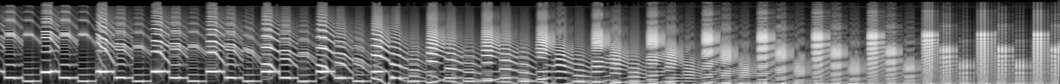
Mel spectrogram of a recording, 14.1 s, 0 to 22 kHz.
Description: Erica Synths Pico System 3 FM

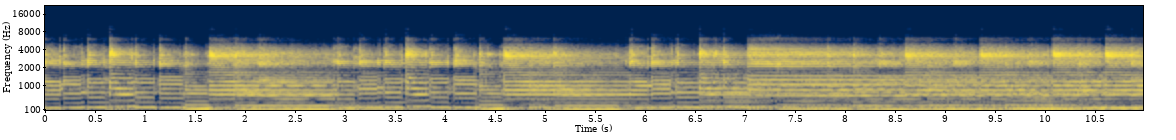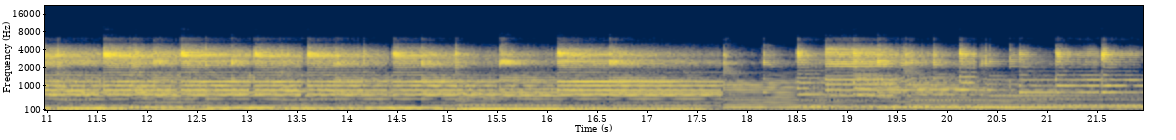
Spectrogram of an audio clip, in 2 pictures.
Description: Single Coil Mode; Walrus Audio Ages

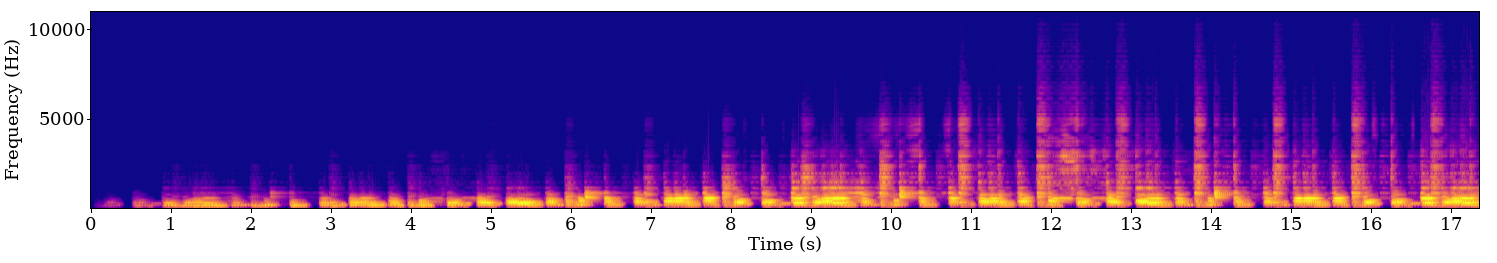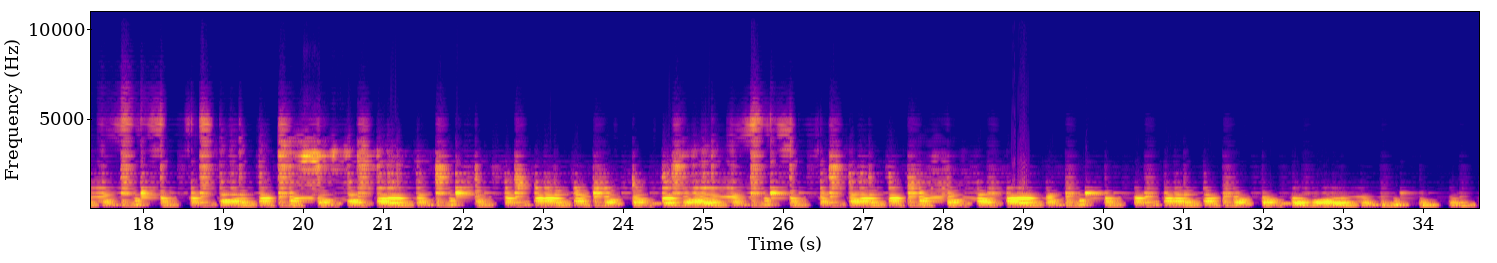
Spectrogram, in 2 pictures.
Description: line in drumloop; micro freak

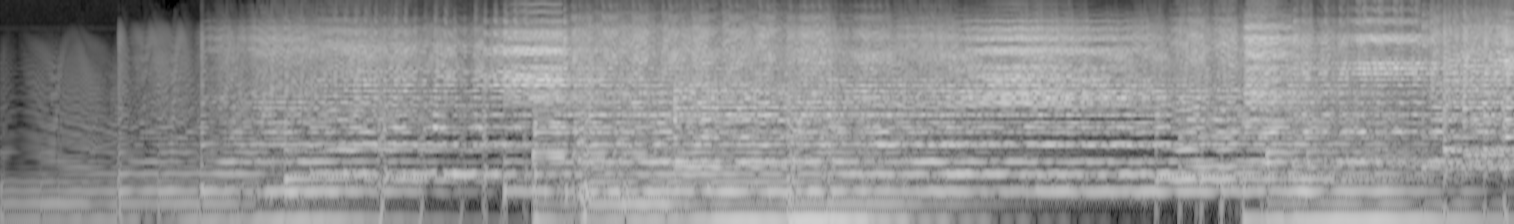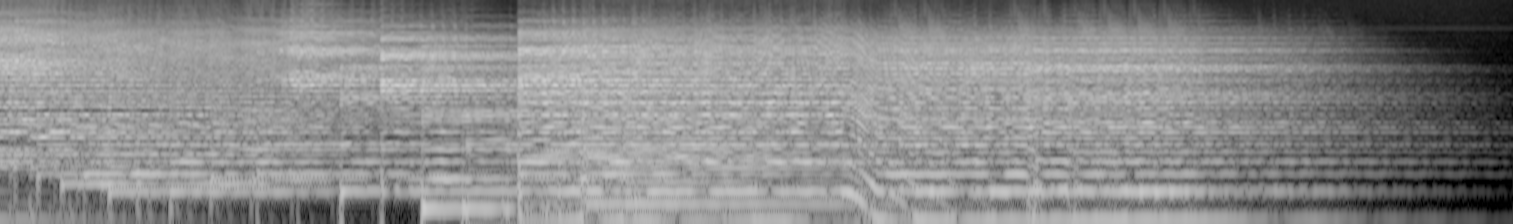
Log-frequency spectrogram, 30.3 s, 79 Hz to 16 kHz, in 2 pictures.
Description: Mixed FM; Groove Synthesis 3rd

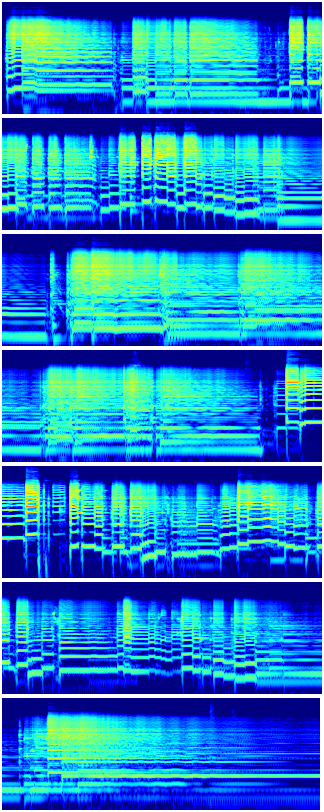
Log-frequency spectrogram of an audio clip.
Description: smooth tube

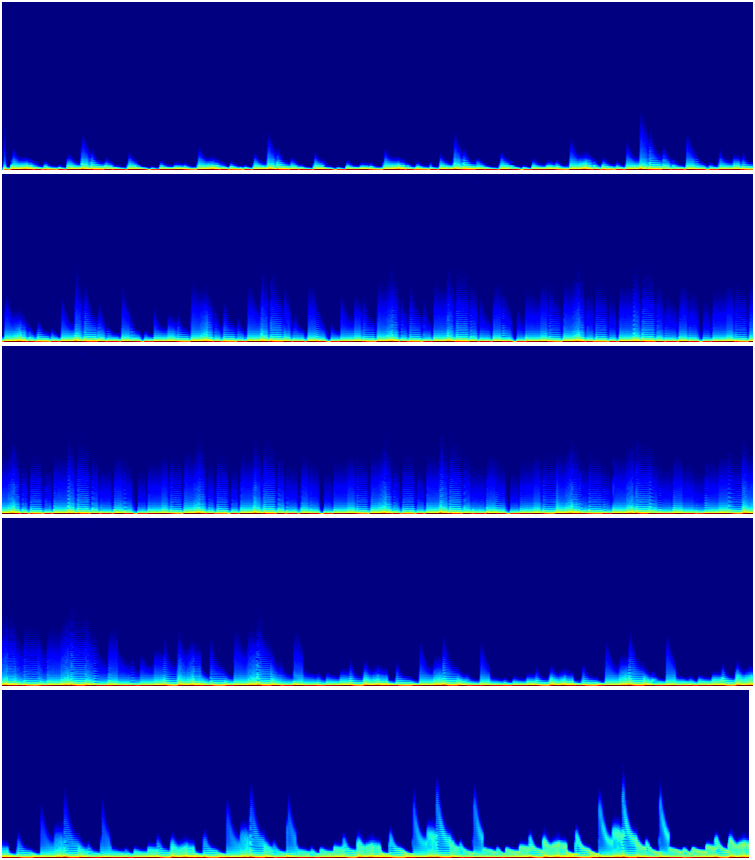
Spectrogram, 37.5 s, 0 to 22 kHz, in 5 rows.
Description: arp korg z1

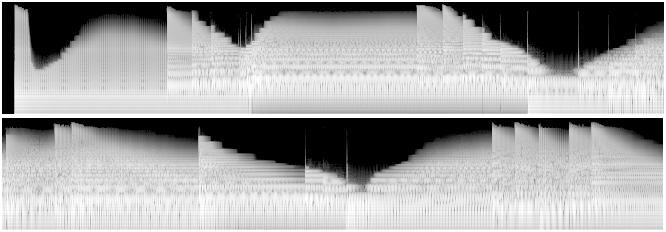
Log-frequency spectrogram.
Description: electrax FM Saw Add

